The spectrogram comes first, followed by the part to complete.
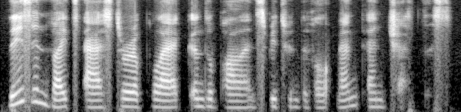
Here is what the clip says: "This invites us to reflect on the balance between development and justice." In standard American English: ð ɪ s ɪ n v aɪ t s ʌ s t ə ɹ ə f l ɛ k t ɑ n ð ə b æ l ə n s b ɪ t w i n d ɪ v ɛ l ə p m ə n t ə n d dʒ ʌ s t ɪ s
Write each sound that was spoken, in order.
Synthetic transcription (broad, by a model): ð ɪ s ɪ n v aɪ t s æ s t ə ɹ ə p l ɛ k ɪ n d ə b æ l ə n s b ɪ t w i n d ɪ v ɛ l ə p m ə n t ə n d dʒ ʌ s t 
